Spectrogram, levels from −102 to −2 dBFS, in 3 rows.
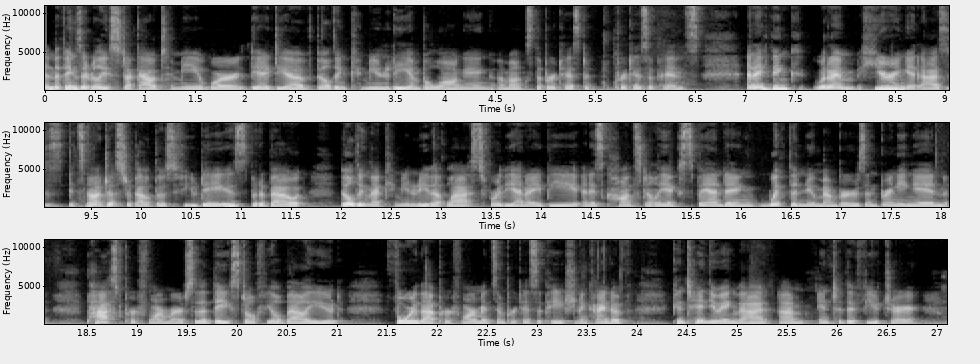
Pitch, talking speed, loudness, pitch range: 155 Hz, 175 wpm, -23 LUFS, 150-170 Hz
